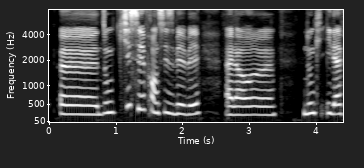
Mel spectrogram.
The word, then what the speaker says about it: Bebey: comment on le prononce comme, comme ça, Bébé.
